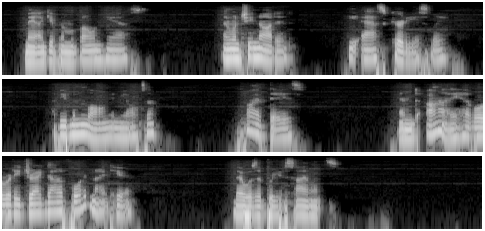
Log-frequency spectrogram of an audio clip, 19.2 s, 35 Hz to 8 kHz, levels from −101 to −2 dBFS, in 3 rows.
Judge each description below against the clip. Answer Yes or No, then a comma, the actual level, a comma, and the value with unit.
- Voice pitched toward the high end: No, low, 110 Hz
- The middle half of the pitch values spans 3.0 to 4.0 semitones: Yes, average, 3.5 semitones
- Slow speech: Yes, slow, 115 wpm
